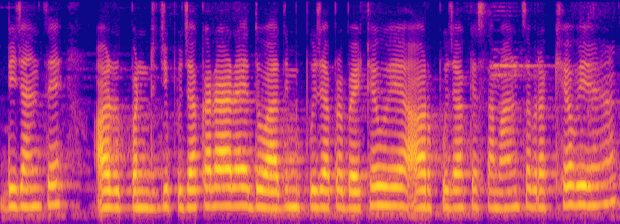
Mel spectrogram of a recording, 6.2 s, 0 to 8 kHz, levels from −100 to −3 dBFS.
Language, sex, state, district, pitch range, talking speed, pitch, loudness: Hindi, female, Bihar, West Champaran, 225-245 Hz, 220 wpm, 230 Hz, -16 LUFS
